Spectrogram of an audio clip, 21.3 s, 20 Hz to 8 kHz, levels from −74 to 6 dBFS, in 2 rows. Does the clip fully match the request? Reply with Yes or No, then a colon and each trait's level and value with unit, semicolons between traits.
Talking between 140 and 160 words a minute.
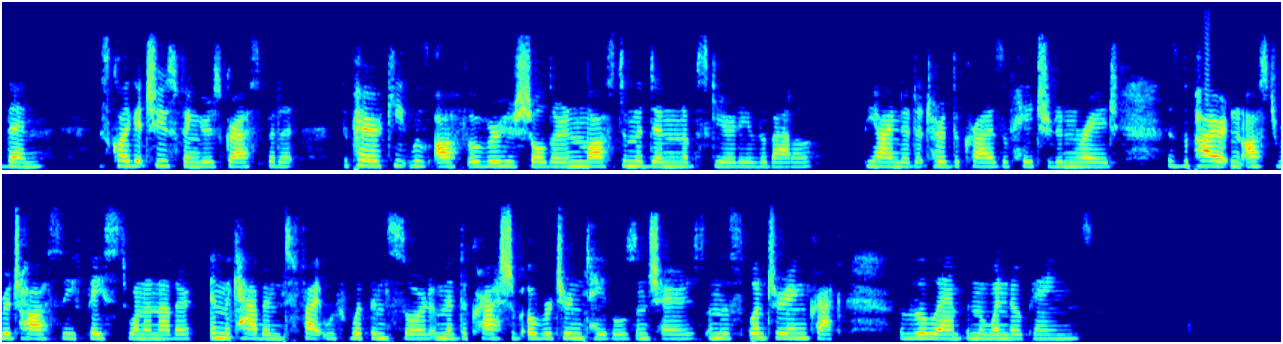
No: average, 200 wpm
